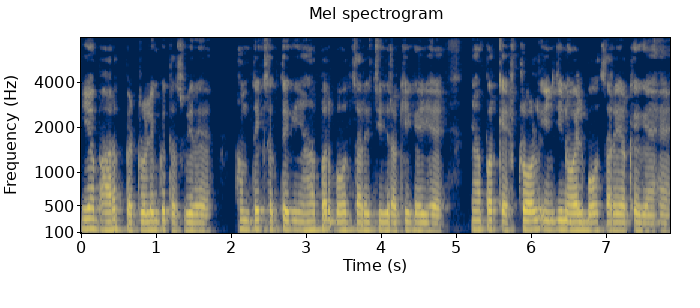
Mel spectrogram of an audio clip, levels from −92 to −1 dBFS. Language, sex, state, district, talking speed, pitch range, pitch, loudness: Hindi, male, Uttar Pradesh, Etah, 220 wpm, 125-140 Hz, 130 Hz, -18 LUFS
